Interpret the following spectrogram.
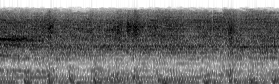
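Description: Punk rock recording by a full band: guitars, bass and drums playing together at a steady loud level, with a regular drum beat.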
